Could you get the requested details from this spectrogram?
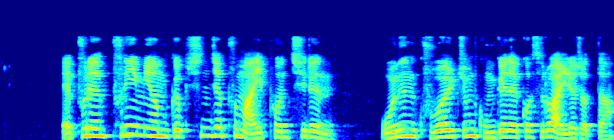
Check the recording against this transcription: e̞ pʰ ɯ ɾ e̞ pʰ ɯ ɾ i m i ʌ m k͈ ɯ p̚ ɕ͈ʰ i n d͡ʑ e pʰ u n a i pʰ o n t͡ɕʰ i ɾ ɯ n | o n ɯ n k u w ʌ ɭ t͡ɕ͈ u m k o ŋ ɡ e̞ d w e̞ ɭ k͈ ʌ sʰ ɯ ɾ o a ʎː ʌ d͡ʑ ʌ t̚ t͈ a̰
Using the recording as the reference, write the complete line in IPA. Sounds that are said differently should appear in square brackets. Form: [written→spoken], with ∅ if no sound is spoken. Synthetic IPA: e̞ pʰ ɯ ɾ e̞ pʰ ɯ ɾ i m i ʌ m k͈ ɯ p̚ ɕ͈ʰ i n d͡ʑ e pʰ u [n→m] a i pʰ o n t͡ɕʰ i ɾ ɯ n | o n ɯ n k u w ʌ ɭ t͡ɕ͈ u m k o ŋ ɡ e̞ d w e̞ ɭ k͈ ʌ sʰ ɯ ɾ o a ʎː ʌ d͡ʑ ʌ t̚ t͈ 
